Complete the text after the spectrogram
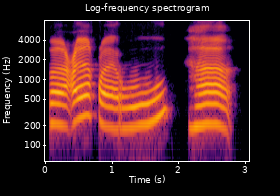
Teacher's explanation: رو ایک الف کے برابر کھینچیں گے، واو ساکن سے پہلے پیش، فَعَقَرُوهَا مد اصلی ایک الف کے برابر کھینچیں گے، فَعَقَرُوهَا.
